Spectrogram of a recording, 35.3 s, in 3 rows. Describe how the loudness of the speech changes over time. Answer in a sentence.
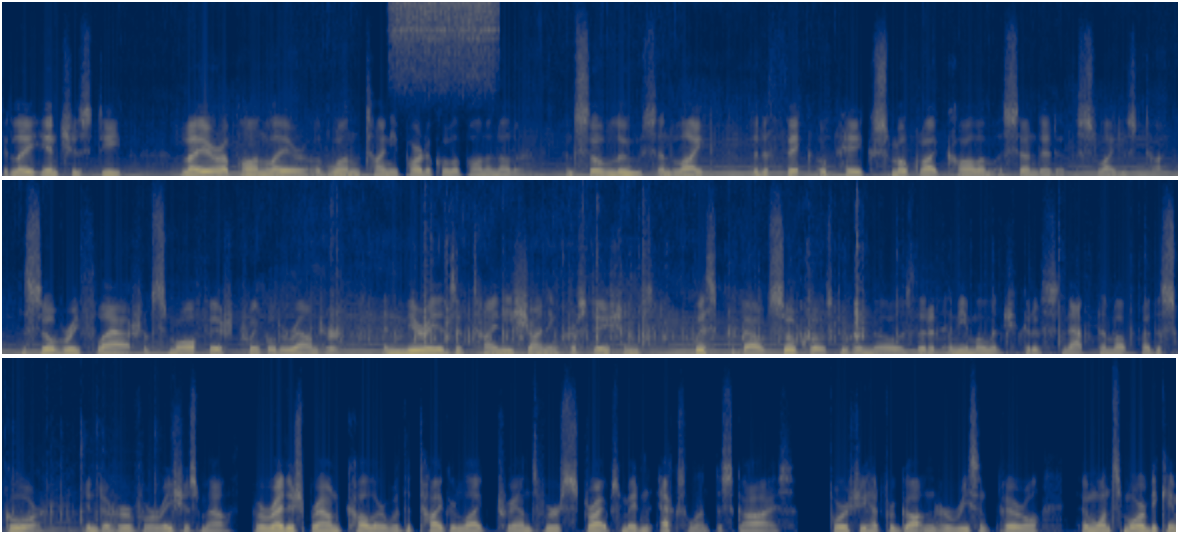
The loudness of the speech stays about the same.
